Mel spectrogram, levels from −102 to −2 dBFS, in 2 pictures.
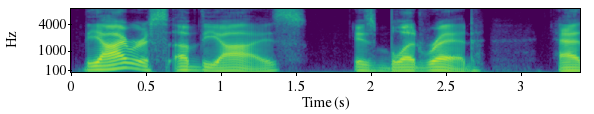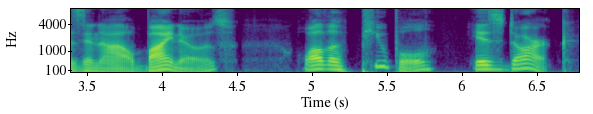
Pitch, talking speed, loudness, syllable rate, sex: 115 Hz, 140 wpm, -20 LUFS, 4.1 syllables/s, male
